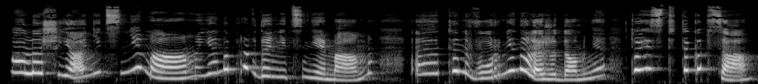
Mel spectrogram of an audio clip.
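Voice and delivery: high, whining desperate denial; panicked pleading. A narrator's reading. Arrested python blames the dog, high and panicky. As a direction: protest innocence in a squealing, pleading voice.

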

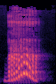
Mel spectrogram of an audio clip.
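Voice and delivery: shuddering brr. A narrator's reading. Dog imagines prison with the python, shuddering. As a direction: roll out a "brrr" of dread.

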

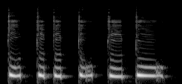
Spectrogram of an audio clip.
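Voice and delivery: high, loud tooting; spoken whistle toots, pitched very high; imitated whistle blasts. A narrator's reading. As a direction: toot like an alarm whistle. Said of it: "zaczęła gwizdać".

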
